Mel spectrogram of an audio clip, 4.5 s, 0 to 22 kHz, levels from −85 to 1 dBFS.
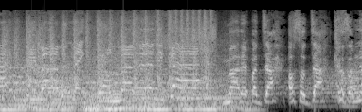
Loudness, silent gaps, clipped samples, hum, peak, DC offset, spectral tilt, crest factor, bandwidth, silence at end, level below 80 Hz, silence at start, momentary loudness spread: -12 LUFS; none; under 0.1%; none; 0 dBFS; under 0.1%; -3 dB/octave; 12 dB; 16.5 kHz; 0 s; -22 dBFS; 0 s; 7 LU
